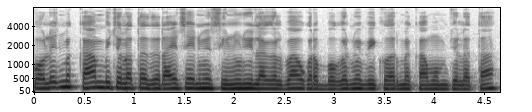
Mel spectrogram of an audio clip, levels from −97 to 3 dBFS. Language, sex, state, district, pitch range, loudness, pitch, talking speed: Bhojpuri, male, Bihar, Muzaffarpur, 145-165 Hz, -12 LUFS, 155 Hz, 285 wpm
